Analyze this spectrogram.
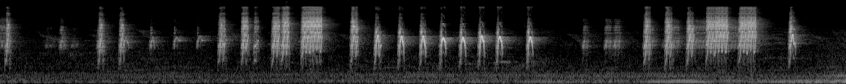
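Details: Grey-cheeked bulbul in an agitated song used to trigger singing in other birds: rapid irregular sharp chirps building into loud harsh rasps, a run of evenly spaced ringing notes, then more grating bursts.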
